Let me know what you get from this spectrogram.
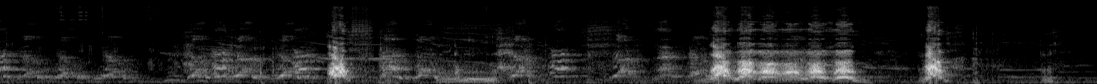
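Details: Male North American Mastiff, 7 months old, blue brindle; a loose series of deep barks and vocal grunts, with a dense burst of repeated barks near the end and a voice in between.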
